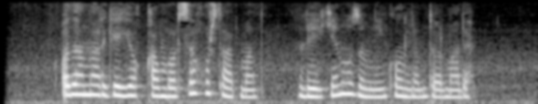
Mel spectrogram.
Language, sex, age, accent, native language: Uzbek, female, 18-24, Buxoro, Uzbek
